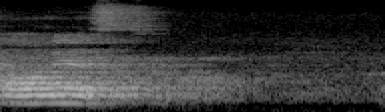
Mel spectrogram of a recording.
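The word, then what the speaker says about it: honest: लेकिन इसका उच्चारण हो जाएगा एक्सीलेंट है। ऑनेस्ट ऑनेस्ट एक्सीलेंट है।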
